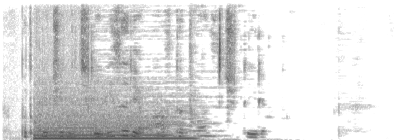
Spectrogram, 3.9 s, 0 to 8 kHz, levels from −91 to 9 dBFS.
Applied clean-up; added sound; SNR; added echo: classical method Wiener filter.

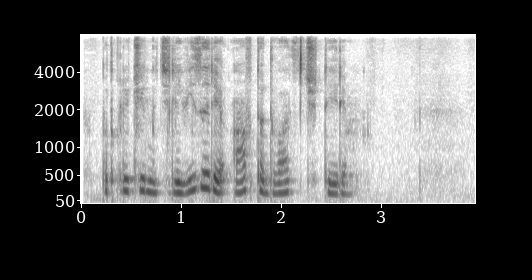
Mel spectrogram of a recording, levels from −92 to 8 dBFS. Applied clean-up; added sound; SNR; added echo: none; none; none; none.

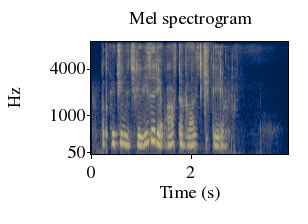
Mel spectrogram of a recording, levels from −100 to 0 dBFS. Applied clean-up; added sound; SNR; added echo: neural mask model Resemble Enhance denoiser.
